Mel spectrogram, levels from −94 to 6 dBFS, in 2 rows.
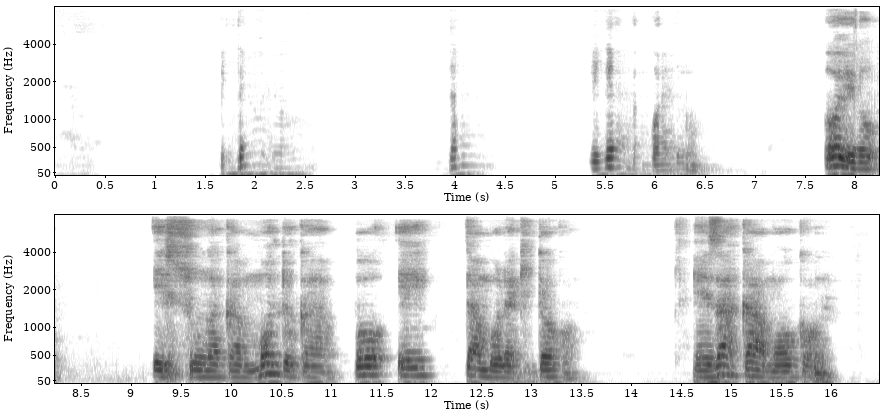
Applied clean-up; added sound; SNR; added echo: neural mask model DeepFilterNet 3.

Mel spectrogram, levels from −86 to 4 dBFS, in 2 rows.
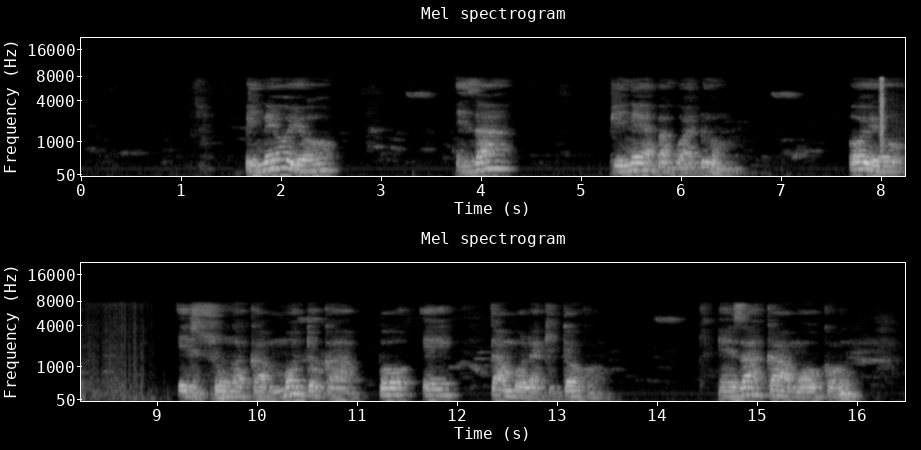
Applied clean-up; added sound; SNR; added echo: none; Fire; 18 dB; reverberation time 0.2 s.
